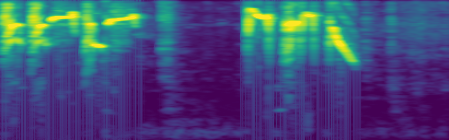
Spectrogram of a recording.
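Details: Cinereous tit, a young bird, singing actively: two fast bursts of high, shrill chips and slurred whistles, the second ending in a long downward sweep.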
